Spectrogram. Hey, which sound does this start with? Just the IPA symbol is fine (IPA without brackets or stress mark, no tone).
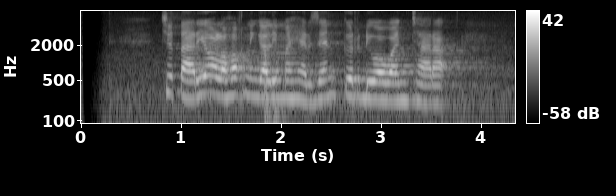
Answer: t͡ʃ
